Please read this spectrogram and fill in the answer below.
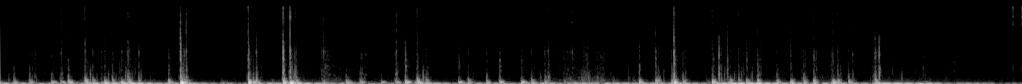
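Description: Computer keyboard being typed on in quick, uneven runs of keystrokes, each with a dull low thump, as season years are entered into a text box.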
